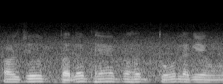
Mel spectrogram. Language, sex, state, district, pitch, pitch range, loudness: Hindi, male, Chandigarh, Chandigarh, 120 Hz, 110-130 Hz, -16 LUFS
